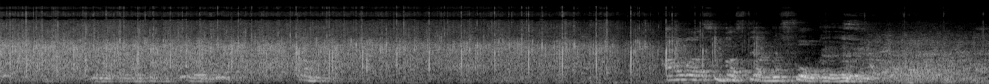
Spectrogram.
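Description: A man speaks out loudly in a large echoing hall.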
